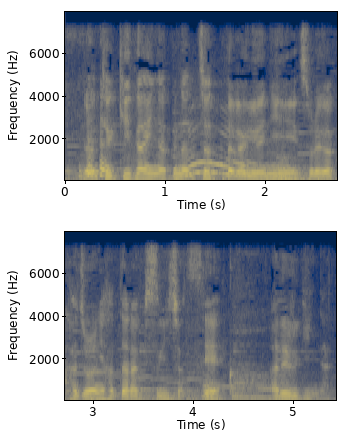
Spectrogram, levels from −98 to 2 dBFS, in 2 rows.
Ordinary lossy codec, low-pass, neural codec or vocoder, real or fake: none; 7.2 kHz; none; real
